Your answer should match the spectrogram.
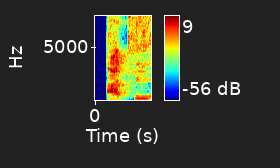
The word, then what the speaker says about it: ackee: So he has to unmute and tell me how to pronounce it again, Peter. It is ackee and saltfish.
